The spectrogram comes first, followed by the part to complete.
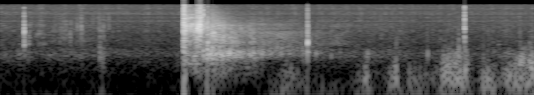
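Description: A single shotgun shot about a second and a half in: a sharp crack with a short ringing tail. A few light clicks are heard before and after it, and another loud burst starts right at the end.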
